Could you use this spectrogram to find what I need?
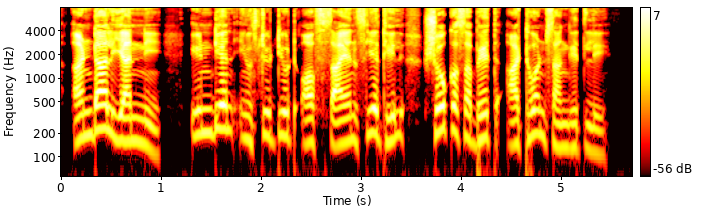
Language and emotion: Marathi, neutral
